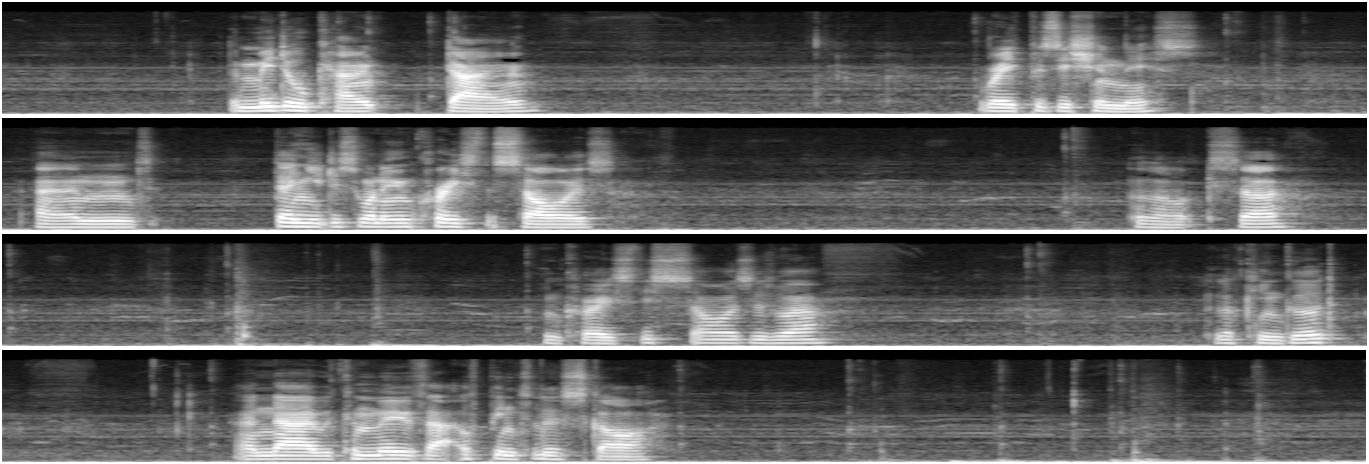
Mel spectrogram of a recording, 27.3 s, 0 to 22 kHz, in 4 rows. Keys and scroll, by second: 15.3 super+z, 25.4 3, 26.6 super+z.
